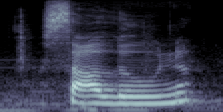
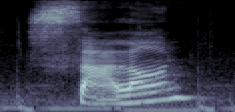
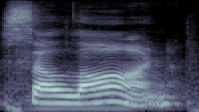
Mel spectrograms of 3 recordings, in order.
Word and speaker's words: salon: Number 9 is not saloon, it's not salon. No, the British pronunciation is salon, salon, and the American pronunciation is salon, salon.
